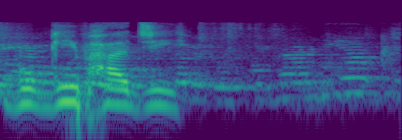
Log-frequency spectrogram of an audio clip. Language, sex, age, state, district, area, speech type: Sindhi, female, 30-45, Uttar Pradesh, Lucknow, urban, spontaneous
